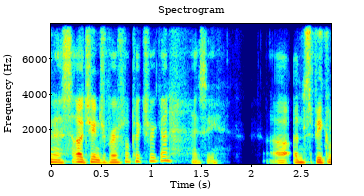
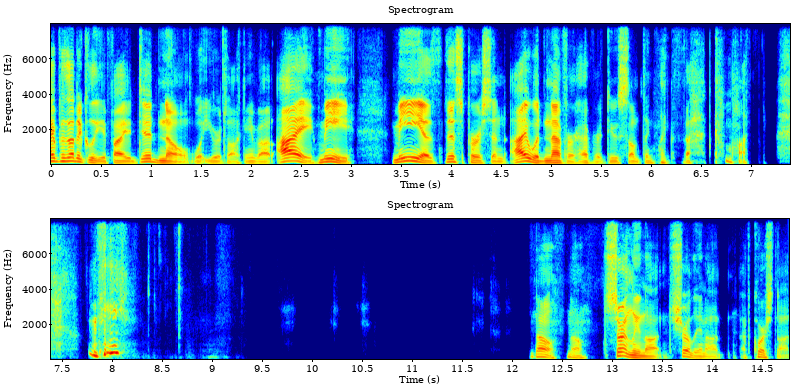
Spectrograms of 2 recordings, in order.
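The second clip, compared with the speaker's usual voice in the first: low, put-on innocence dripping with sarcasm; 4 semitones lower than usual. Answering whether they ever used the dark side of drawing: mock sarcastic denial. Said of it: "I'm being sarcastic".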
